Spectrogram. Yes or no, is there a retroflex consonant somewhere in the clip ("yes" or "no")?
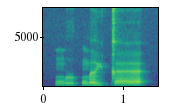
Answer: no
